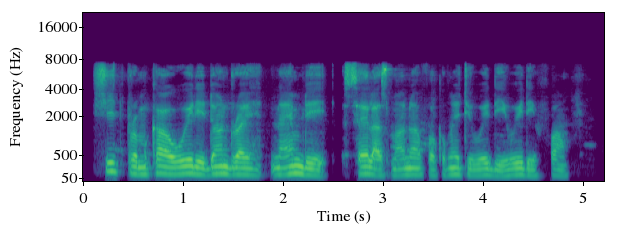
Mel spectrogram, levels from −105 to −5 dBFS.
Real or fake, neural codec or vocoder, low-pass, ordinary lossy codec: real; none; 7.2 kHz; none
